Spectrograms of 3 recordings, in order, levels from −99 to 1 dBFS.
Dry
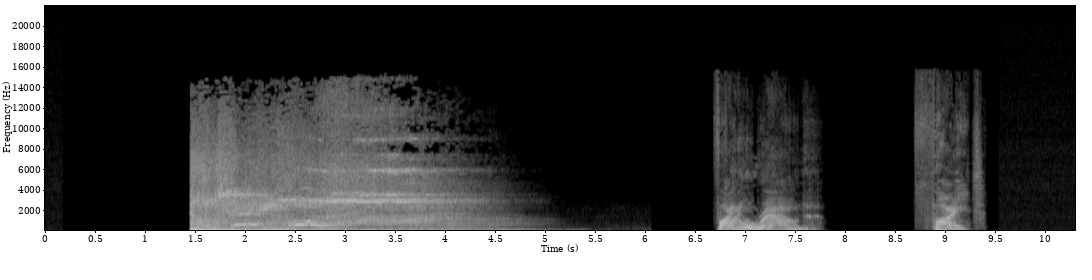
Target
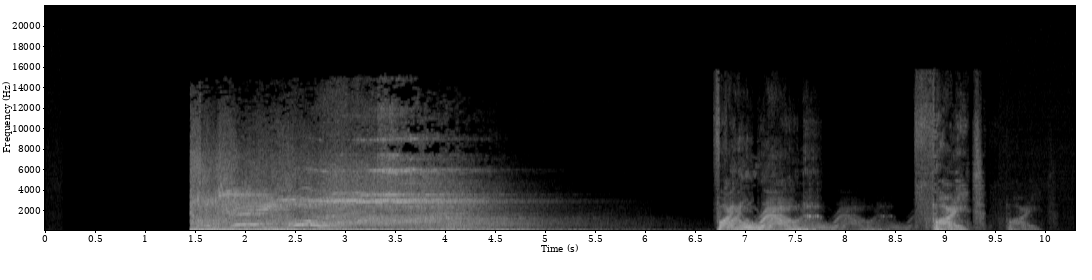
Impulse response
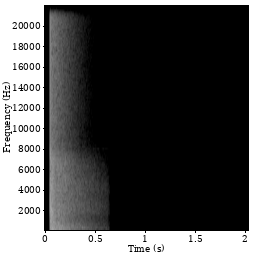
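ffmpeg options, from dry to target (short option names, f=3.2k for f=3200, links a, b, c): -filter_complex "[0:a]asettb=1/sr,asplit=3[a][b][c];[a]atrim=end=1.554[d];[b]atrim=start=1.55:end=3.32,asetpts=PTS-STARTPTS,afade=t=in:d=0.004:c=qsin,afade=t=out:st=1.766:d=0.004:c=qsin,highshelf=f=5.8k:g=-11.5[e];[c]atrim=start=3.316[f];[d][e]acrossfade=d=0.004:c1=hsin:c2=qsin[g];[g][f]acrossfade=d=0.004:c1=qsin:c2=hsin,alimiter=level_in=1dB:limit=-24dB:level=0:latency=1:release=425,volume=-1dB,asplit=2[h][i];[i]adelay=736,lowpass=f=1.4k:p=1,volume=-16.5dB,asplit=2[j][k];[k]adelay=736,lowpass=f=1.4k:p=1,volume=0.32,asplit=2[l][m];[m]adelay=736,lowpass=f=1.4k:p=1,volume=0.32[n];[j][l][n]amix=inputs=3:normalize=0[o];[h][o]amix=inputs=2:normalize=0,volume=-3.5dB"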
